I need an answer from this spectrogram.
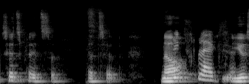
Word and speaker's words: Sitzplätze: Say it like like Sitzplätze.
